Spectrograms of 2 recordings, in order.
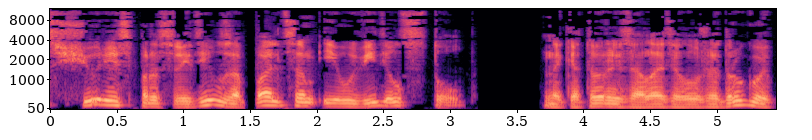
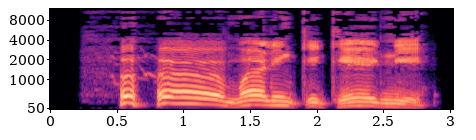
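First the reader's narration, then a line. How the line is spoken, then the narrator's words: Laughing. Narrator (Russian): посмеялся Крис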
